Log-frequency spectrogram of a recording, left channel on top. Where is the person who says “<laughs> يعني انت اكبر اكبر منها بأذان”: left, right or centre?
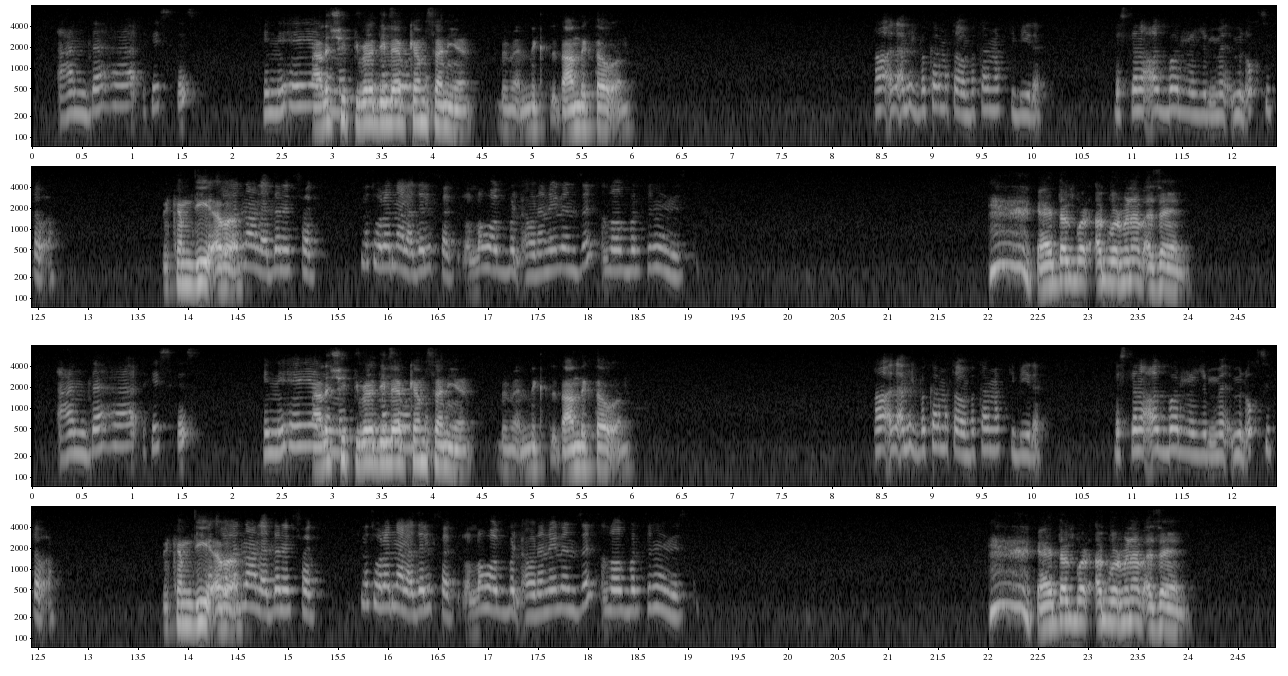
Centre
